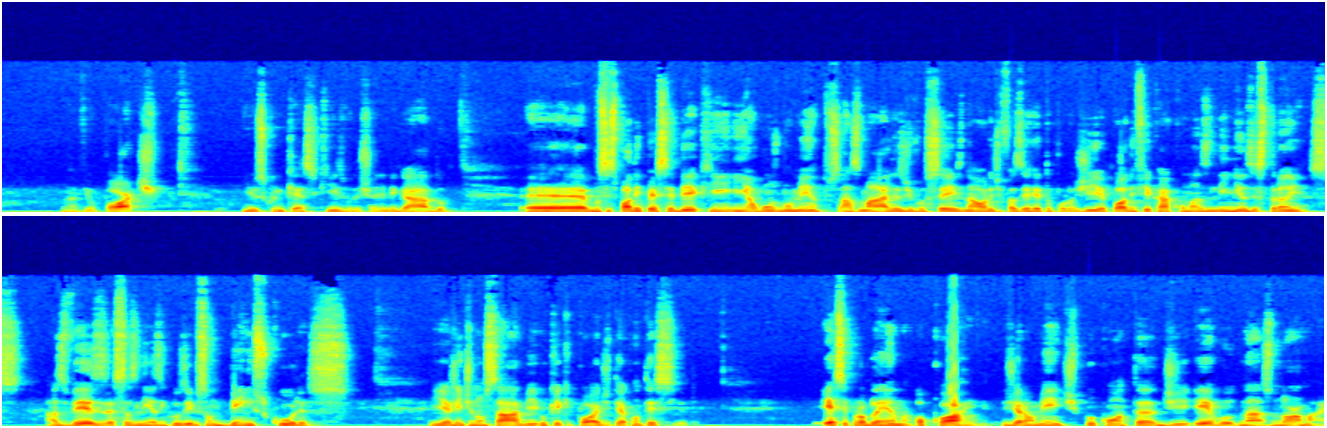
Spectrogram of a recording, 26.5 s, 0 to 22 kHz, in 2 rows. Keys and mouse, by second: 4.1 middle click, 4.2 middle click, 5.1-6.6 middle click, 6.5 middle click, 6.6 middle click, 7.6 shift+middle click, 8.2 middle click, 8.7 middle click, 9.5 ctrl+middle click, 10.0 middle click, 13.1 middle click, 13.3 middle click, 16.7-17.1 middle click, 16.9 middle click, 17.3 shift+middle click, 18.1 middle click, 18.6 shift+middle click, 20.0 middle click, 20.1 middle click, 20.5 middle click, 20.9 ctrl+middle click, 21.6 middle click, 21.7 middle click, 22.5 shift+middle click, 22.7 shift+middle click, 24.7 click.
